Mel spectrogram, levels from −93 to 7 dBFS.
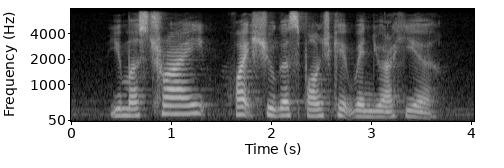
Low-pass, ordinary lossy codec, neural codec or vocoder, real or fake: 7.2 kHz; none; none; real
